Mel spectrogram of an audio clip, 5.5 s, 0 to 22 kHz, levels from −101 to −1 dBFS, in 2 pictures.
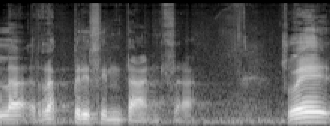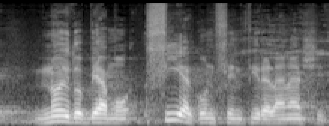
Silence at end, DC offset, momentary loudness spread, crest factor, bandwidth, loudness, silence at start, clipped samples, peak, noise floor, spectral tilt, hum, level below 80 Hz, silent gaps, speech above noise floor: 0 s; under 0.1%; 15 LU; 16 dB; 19.5 kHz; -16 LUFS; 0 s; under 0.1%; 0 dBFS; -43 dBFS; -5 dB/octave; none; -68 dBFS; none; 26 dB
